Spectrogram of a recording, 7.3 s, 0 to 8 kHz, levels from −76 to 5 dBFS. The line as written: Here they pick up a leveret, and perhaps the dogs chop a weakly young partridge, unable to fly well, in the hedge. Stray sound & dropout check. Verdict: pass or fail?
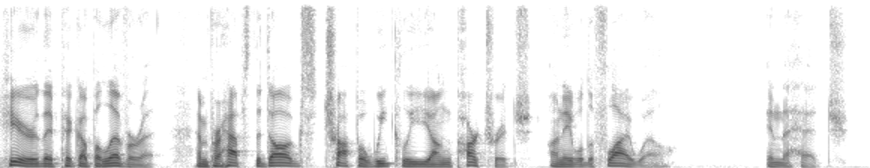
pass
